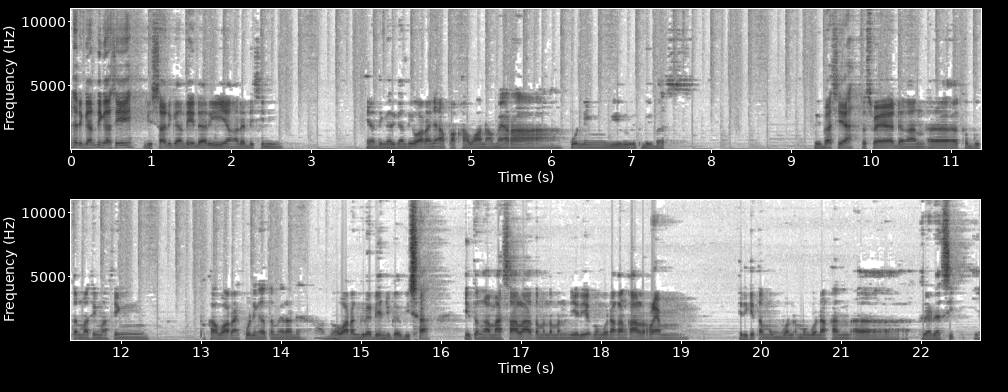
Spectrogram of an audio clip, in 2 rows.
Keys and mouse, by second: 0.5-1.5 drag, 1.9 middle click, 10.5-13.4 drag.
